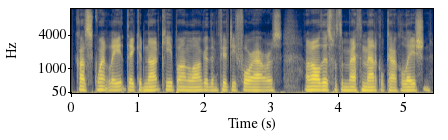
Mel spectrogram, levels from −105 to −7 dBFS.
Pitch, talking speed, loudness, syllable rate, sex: 135 Hz, 190 wpm, -18 LUFS, 6.2 syllables/s, male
